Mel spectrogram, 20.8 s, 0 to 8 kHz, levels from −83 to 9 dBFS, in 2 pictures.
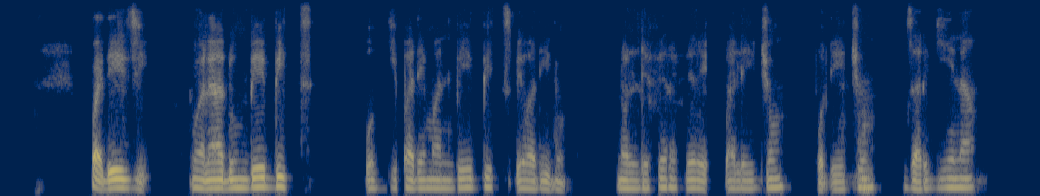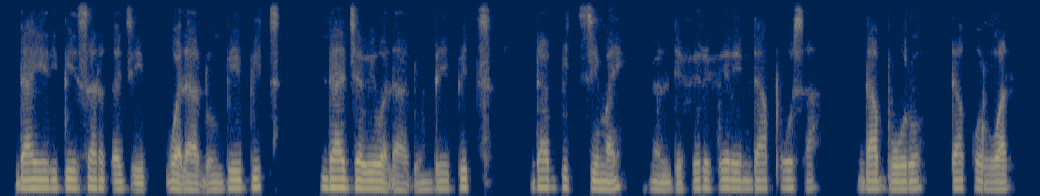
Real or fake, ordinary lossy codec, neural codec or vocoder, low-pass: real; Opus, 16 kbps; none; 7.2 kHz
